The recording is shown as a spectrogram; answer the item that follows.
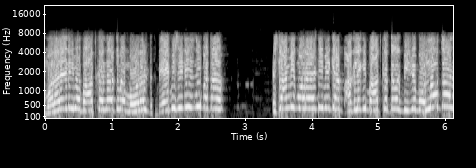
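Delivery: angry, loud shouting.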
